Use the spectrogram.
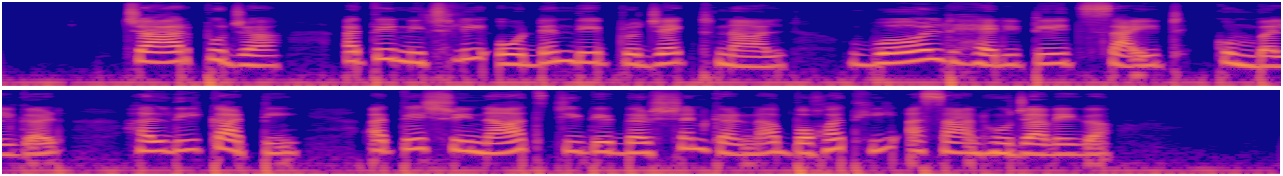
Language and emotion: Punjabi, neutral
